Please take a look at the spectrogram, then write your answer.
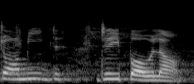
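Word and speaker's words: Tomie dePaola: So this lesson is written by Thomas Anthony Tommy De Paula, pronounced Tommy De Paula, is an American writer and illustrator.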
